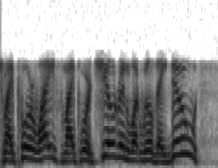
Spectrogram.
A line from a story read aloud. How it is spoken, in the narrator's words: Hearing the news, he cried in anguish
